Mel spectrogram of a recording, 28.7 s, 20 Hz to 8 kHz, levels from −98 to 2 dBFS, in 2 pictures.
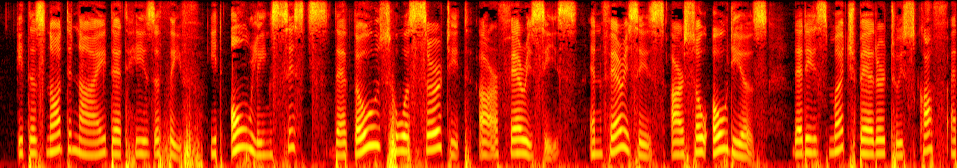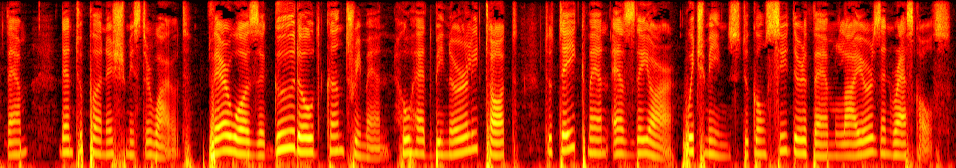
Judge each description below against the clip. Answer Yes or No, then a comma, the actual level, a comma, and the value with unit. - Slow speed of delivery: Yes, slow, 130 wpm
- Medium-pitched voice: No, high, 195 Hz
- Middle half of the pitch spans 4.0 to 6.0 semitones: No, average, 3.5 semitones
